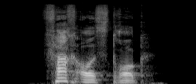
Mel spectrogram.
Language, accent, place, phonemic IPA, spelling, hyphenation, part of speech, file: German, Germany, Berlin, /ˈfaxʔaʊ̯sˌdʁʊk/, Fachausdruck, Fach‧aus‧druck, noun, De-Fachausdruck.ogg
- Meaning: technical term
